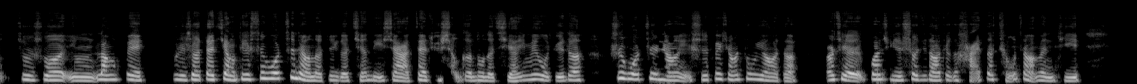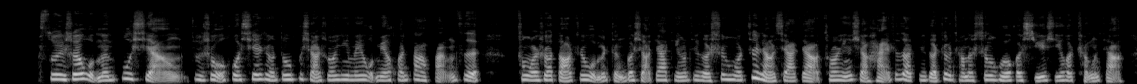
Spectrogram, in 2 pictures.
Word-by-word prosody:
就 220 -2 -1
是 - - 0
说， 200 -1 +3
嗯， 175 -2 +2
浪 220 0 +3
费， 205 -4 0 0.2
就 - - -5
是 - - +2
说 215 +1 +3
在 215 +1 +2
降 220 -3 +3
低 235 0 +2
生 270 +5 +2
活 270 0 +6
质 275 +3 +1
量 230 -10 +5
的 175 - +1
这 195 +3 -5
个 165 -2 0
前 180 +2 -4
提 165 - 0
下， 175 -4 +1
再 190 +5 0
去 190 0 -8
省 - - -7
更 180 -1 -1
多 185 - +1
的 160 -1 +1
钱， 160 +1 -1
因 205 - -3
为 230 - +1
我 200 - +1
觉 175 -1 0
得 200 +1 +1 0.2
生 285 - +2
活 240 - +4
质 240 +2 -1
量 185 -4 +2
也 - - -2
是 210 0 -3
非 250 +3 0
常 220 -1 -1
重 245 -3 -1
要 180 -5 +1
的， 155 -2 -3 0.3
而 205 - +2
且 195 -8 +4
关 230 -1 +2
系、 205 -4 -2
涉 220 +3 -1
及 205 - -7
到 185 -3 +2
这 200 +1 -5
个 190 - -4
孩 - - -4
子 - - -28
的 230 - 0
成 230 - -6
长 220 -7 -1
问 170 -4 0
题。 160 -2 -2 1.0
所 235 -1 +2
以 - - +5
说 240 +3 +5
我 - - +2
们 190 +4 0
不 260 +3 0
想 235 -1 -1
就 225 - -8
是 - - -2
说 215 0 +1
我 - - -1
或 215 - 0
先 230 +1 0
生 200 -3 0
都 220 +1 +2
不 235 - -6
想 180 -7 -1
说， 205 +2 -1
因 215 0 +1
为 210 +1 +1
我 - - -1
们 185 - -3
要 185 - 0
换 190 -1 -3
大 210 -3 0
房 185 - -4
子， - - 0 0.3
从 210 -2 0
而 195 - +3
说 205 +1 +1
导 190 -3 +1
致 215 +4 -4
我 200 - +2
们 170 - -1
整 - - -2
个 185 - +1
小 - - -3
家 200 -1 -1
庭 180 -2 -2
这 200 -1 -4
个 170 - +2
生 225 +6 -1
活 200 -2 +1
质 290 +9 +3
量 160 - +4
下 160 -1 -1
降， 165 -4 0
从 195 - 0
而 200 - +1
影 190 - +1
响 220 - -1
孩 - - -2
子 230 - -6
的 235 - +3
这 195 - -4
个 155 -5 +2
正 235 -4 -1
常 180 -3 -3
的 180 - 0
生 205 +3 -2
活 180 -1 +2
和 180 0 -1
学 180 -1 -1
习 185 -1 -4
和 180 -1 -1
成 165 -1 -3
长， - - -2
200 Hz, 340 characters per minute, -23 LUFS, 180-220 Hz, 1.0 s, 活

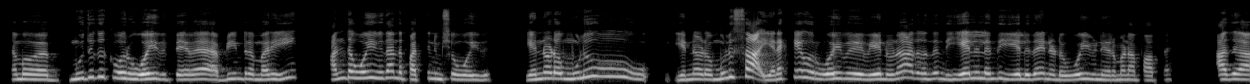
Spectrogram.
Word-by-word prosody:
நம்ம 240 +1 +1 0.5
முதுகுக்கு 325 +4 -2
ஒரு 255 - +2
ஓய்வு 250 -1 +3
தேவை 225 +2 0 0.2
அப்பிடின்ற 250 +4 -3
மாரி 235 +1 0 0.5
அந்த 295 +4 -1
ஓய்வு 295 -1 +1
தான் 310 - +1
அந்த 275 - -2
10 230 +4 -4
நிமிஷ 245 0 -2 0.2
ஓய்வு. 210 0 -2 0.5
என்னோட 275 +3 +2 0.2
முழு 300 +7 +1 0.9
என்னோட 235 +1 -1
முழுசா 335 +5 +2 0.2
எனக்கே 255 +9 -2
ஒரு 275 - -1
ஓய்வு 260 +1 +2 0.2
வேணுன்னா, 240 +4 +2
அது 275 - -5
வந்து 260 +2 -3
இந்த 225 -2 -4
7ல 275 0 0
இருந்து 260 +1 -2
7 235 -1 +3
தான் 260 +1 0
என்னோட 220 -3 -3
ஓய்வு 245 -1 -1
நேரமா 210 +1 -4
நான் 205 -1 -11
பார்ப்பேன். 210 +3 -13 0.5
அது 240 +1 +1
250 Hz, 170 wpm, -22 LUFS, 230-275 Hz, 0.9 s, ஓய்வு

